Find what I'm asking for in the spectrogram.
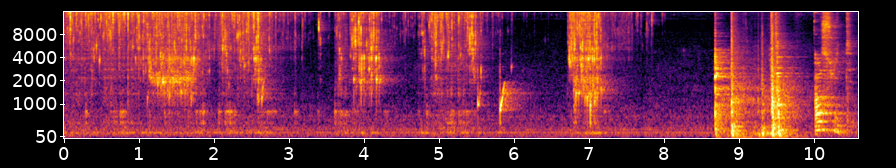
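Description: Water is poured into a Thermomix bowl in a kitchen, coming in several short splashing bursts with pauses between them, close and fairly quiet.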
